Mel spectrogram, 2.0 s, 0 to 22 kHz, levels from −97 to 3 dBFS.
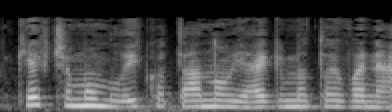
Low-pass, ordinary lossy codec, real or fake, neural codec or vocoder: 14.4 kHz; MP3, 48 kbps; real; none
